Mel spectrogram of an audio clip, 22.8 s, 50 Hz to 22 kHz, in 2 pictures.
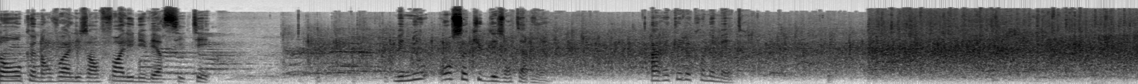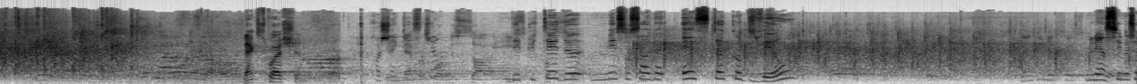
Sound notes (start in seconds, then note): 8.2 applause; 22.5 applause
